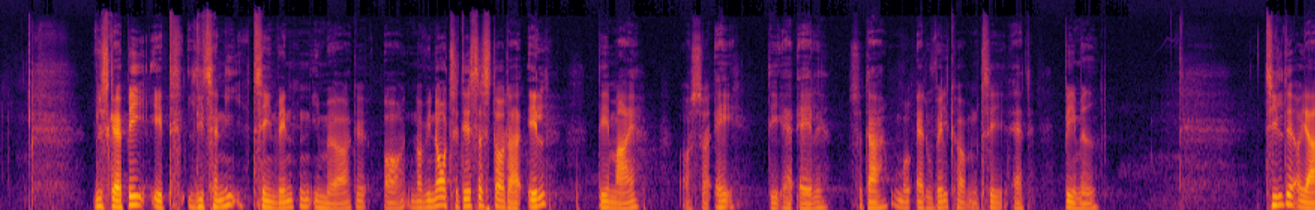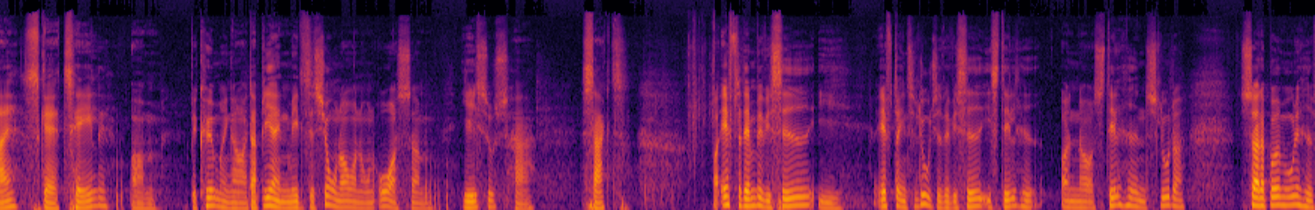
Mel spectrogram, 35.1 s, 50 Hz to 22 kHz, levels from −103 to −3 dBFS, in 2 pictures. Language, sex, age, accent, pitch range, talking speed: Danish, male, 60-79, native, 105-135 Hz, 135 wpm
